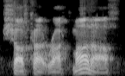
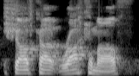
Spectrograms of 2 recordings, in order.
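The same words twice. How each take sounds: First: "Rakhmonov" said as rock-MAH-noff; name said as Rakmonoff. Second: "Rakhmonov" said as RAH-kuh-moff; name said as Rakimov. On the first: Clearing up a similar name, "Rakhmonov" pronounced rock-MAH-noff. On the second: Naming the fighter in the bout, "Rakhmonov" pronounced RAH-kuh-moff. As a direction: end "Rakhmonov" in -kuh-moff, without an N sound. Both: Shown as a demonstration. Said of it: "not to be confused with".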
